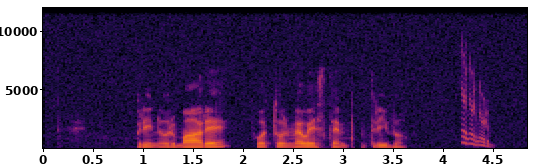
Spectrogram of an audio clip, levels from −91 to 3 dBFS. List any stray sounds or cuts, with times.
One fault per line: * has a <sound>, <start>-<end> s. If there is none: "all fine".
* has a dropout, 3.1-3.2 s
* has a chirp, 4.2-4.5 s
